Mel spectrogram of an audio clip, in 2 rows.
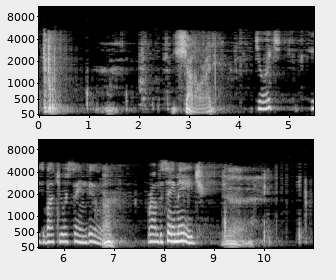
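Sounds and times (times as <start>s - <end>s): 
door swinging shut with a thump and rattle: 0.0s - 0.6s
speech: 2.7s - 3.6s, 4.4s - 7.1s, 7.7s - 9.6s.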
